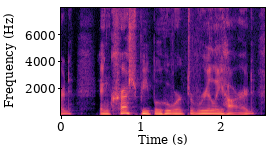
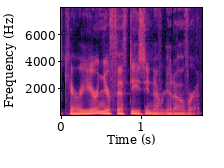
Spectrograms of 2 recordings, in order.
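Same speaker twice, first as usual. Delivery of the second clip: normal talking voice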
